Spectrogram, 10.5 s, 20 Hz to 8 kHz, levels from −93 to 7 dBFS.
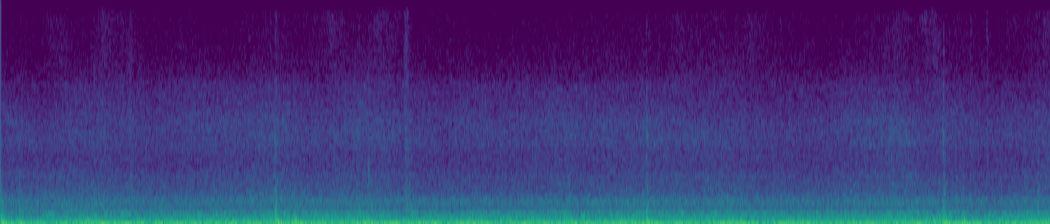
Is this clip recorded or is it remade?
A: recorded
